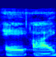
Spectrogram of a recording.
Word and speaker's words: Ai: We pronounce it Ai because it's spelled Ai. Some people just say that the pronunciation is I. So, however you want to pronounce it.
